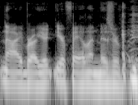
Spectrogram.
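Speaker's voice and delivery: ordinary talk, nothing marked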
